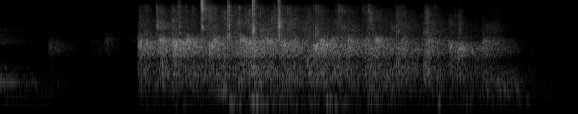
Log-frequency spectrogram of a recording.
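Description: Audience applause after presentations at a talk, breaking out suddenly after a brief quiet murmur and continuing as dense, fairly close clapping before tapering off.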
